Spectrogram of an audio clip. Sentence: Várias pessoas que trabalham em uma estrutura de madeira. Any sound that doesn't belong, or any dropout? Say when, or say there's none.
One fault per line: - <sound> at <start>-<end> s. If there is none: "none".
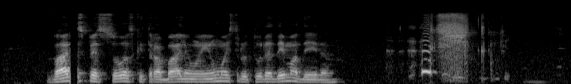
- dropout at 0.7-0.8 s
- sneeze at 3.9-5.1 s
